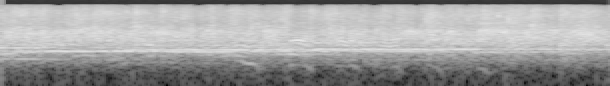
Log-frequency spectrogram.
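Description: Steady, dense applause from a crowd, loud and continuous throughout with no pauses.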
